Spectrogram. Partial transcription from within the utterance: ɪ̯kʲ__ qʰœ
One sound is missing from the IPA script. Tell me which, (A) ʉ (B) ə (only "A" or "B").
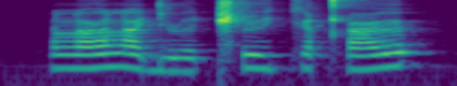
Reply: B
